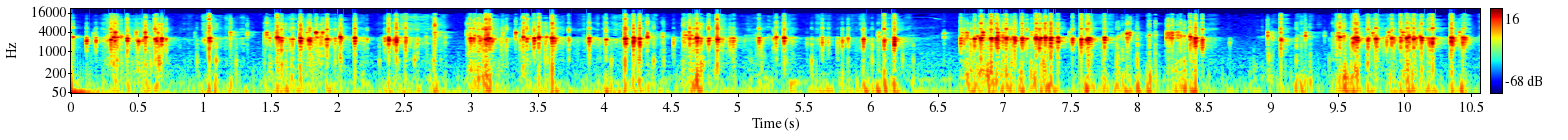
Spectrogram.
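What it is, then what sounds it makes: Plastic articulated fidget slug toy. A rainbow segmented plastic articulated fidget slug toy is held in the fingers and flexed close to the mic, its hollow segments clicking against each other. Bursts of rapid, dry, bright clicks and rattles centered near 2.7 kHz come in quick flurries separated by brief pauses, with almost no low end and no ring after each click.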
